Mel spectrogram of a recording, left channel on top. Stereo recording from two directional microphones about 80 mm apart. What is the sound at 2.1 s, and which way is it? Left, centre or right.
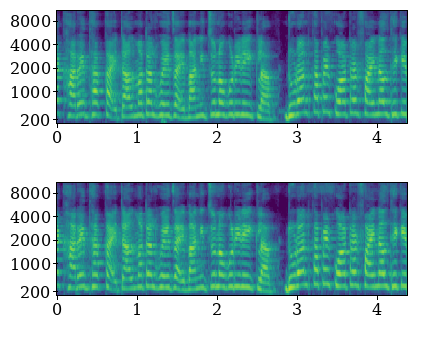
A woman's voice, right.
